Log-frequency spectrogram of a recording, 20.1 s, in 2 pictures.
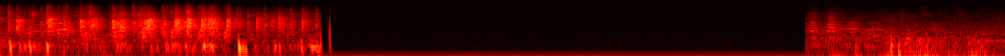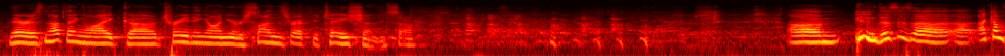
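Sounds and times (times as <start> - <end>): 
audience applause welcoming a poet onto the stage: 0.0 - 3.2
laughter: 8.1 - 9.1, 14.0 - 17.1
speech: 10.2 - 14.4, 18.0 - 20.0.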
